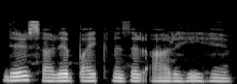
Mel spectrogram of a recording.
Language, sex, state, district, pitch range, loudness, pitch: Hindi, female, Arunachal Pradesh, Lower Dibang Valley, 155-165 Hz, -18 LUFS, 160 Hz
